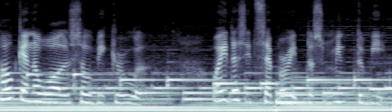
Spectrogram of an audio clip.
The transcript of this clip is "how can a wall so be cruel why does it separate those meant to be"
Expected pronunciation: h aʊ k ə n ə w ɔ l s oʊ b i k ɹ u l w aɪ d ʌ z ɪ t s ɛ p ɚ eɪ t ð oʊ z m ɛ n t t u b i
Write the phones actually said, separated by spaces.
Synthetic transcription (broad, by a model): h aʊ k ə n ə w ɔ l s oʊ b i k ɹ u l w aɪ d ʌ s ɪ t s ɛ p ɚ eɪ t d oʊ s m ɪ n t t u b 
